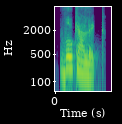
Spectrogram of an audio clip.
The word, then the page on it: vocalic: Indian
